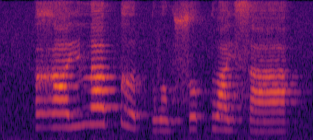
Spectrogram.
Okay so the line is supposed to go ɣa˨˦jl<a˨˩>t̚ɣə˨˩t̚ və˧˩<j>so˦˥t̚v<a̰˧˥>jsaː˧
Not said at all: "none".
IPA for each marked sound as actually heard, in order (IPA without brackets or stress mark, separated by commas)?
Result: a˦˥, w, a˧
